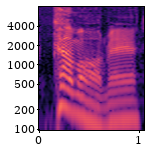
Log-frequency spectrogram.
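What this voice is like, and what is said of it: Imitates another person's voice. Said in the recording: “to quote another president ... It's not a bad impression.”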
